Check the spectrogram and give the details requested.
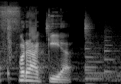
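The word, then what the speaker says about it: Фракия: como F por ejemplo el nombre de la región de tracia en español en ruso se pronuncia fraia es decir vemos que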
